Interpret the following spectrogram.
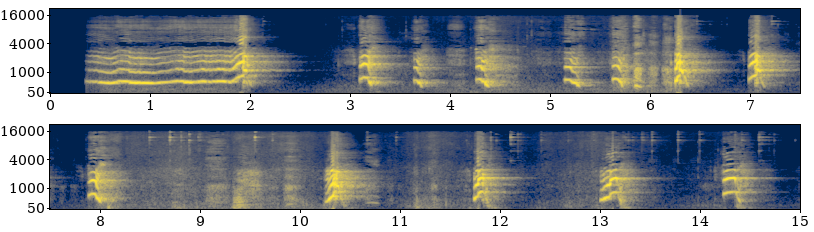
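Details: Greyhound throwing a tantrum, frustrated that dinner has not yet been served, indoors: opens with a long wavering whine-howl, then sharp yips and barks repeated roughly every half to one second.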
